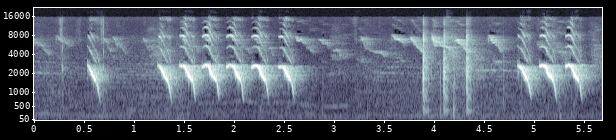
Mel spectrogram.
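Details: Tame Javan myna, local name jalak kebo, sings: one harsh falling note, a fast run of six squawky downslurs, a burst of clicking rattles, then three more downslurred notes.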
